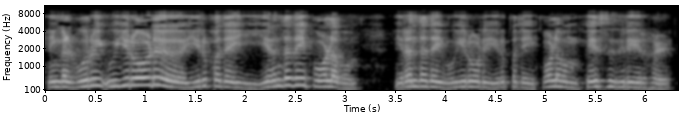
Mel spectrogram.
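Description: A woman's voice: medium pitch, moderate pace, mellow, dull audio, lightly acted. A woman reading the questions of an earnest seeker, in a plain, questioning way.

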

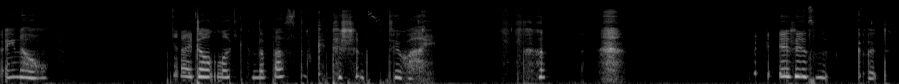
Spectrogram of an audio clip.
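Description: In an intimate audio roleplay, a woman voices a young maid in full character: very high-pitched and breathy, devoted and fragile, speaking very slowly in halting, tender half-whispers. Her mood is weary yet reassuring, and the sound is close and dry.

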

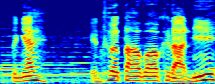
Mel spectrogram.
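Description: A man's voice: fairly quick, bright, forceful tone, soft background music, close to an everyday voice. A man dubbing a sly cook who dodges a friend's questions and bullies a young shopkeeper, in a Thai TV drama dub. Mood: evasive. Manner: evasive with friends, cold and bossy in business. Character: sly cook and dealer, teasing then menacing.

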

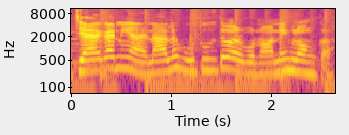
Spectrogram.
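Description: Chatty woman home vlogger with a high voice, talking to viewers over background music. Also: rapid-fire, poor audio. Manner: chatty, addresses viewers as friends; instructs a small child while picking vegetables. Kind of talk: casual home vlog. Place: home and garden.

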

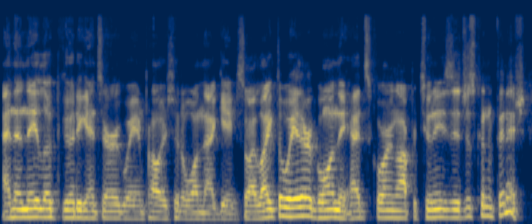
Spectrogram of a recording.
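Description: A man's voice: medium pitch, fairly even intonation, very fast, a bit bright. A man co-hosting a casual sports podcast, easygoing and often hesitant as he thinks aloud. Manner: easygoing, hesitant with many uh fillers. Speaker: podcast co-host.

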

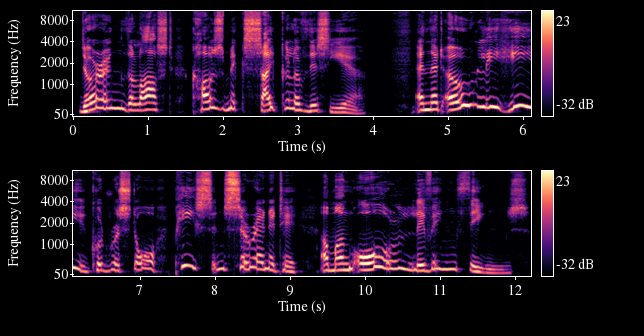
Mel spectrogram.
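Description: A man voicing a solemn mystical animal oracle in an animated fantasy tale, speaking in a portentous, trance-like prophetic manner with dramatic pauses. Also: high-pitched, no echo, studio quality, full character voice. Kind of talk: scripted animated fantasy storytelling.

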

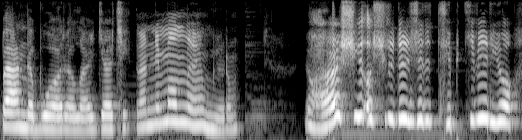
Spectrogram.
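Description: A woman's voice: high voice, expressive, brisk, a little mellow, soft background music. A woman voicing a sympathetic teenage best friend in a toy-game role-play, soothing and reassuring.

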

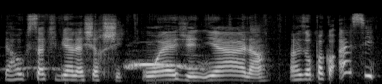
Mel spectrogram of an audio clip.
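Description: A woman's voice: a little high, big pitch swings, rapid-fire, background noise. A woman breeding dogs, chatting casually to camera outdoors by a kennel and cooing affectionately at her puppies. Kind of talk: casual vlog narration.

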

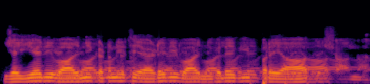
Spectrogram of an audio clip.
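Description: A man teaching pronunciation line by line. He chants each verse slowly and then explains quickly how to say it. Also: mid-range voice, flat delivery, phone-quality sound, crowd noise. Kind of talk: line-by-line recitation lesson.

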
